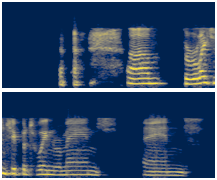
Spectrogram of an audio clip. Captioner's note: laughs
